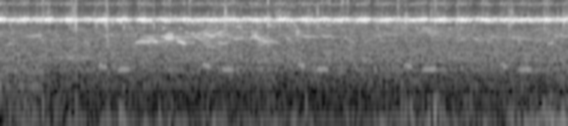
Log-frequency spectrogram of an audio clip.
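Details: Field cricket by its burrow, heard as a continuous high shrill ringing trill beneath scattered faint whistled bird notes and low rustling noise.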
